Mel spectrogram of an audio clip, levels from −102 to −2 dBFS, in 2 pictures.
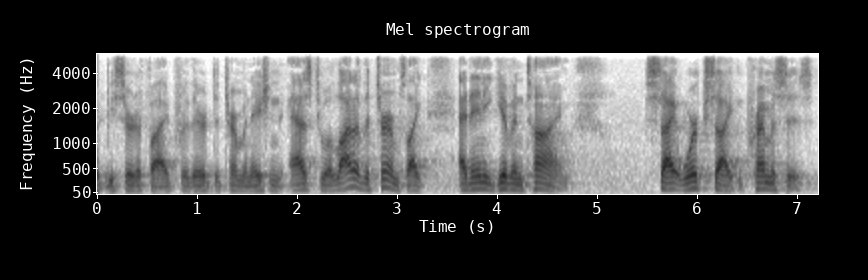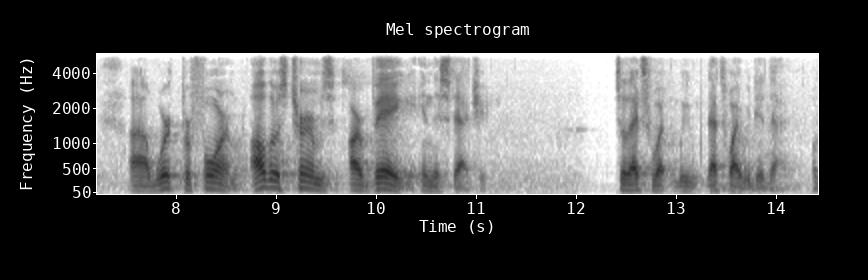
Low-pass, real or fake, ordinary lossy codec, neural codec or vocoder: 5.4 kHz; real; Opus, 64 kbps; none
